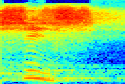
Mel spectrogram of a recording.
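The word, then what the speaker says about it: seize: ya yang pertama itu tu nulisnya siij Tapi bacanya Sis itu artinya menangkap merebut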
